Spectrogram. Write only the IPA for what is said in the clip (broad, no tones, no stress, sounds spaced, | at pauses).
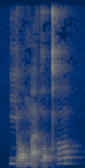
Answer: j ɔ̰ m a̰ ɡ ɔ̰ kʰ ɔ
